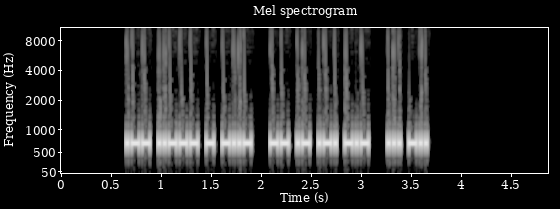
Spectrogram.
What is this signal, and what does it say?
Morse code, heard as a keyed tone, about 42 wpm, 700 Hz. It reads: W2TX MARK SD
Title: K1USN SST QSO Practice - 45wpm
